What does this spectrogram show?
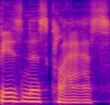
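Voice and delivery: attempted American accent. Coaching an Australian to say a phrase, in an American accent. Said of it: "Try to use an American accent".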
